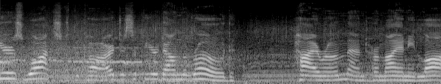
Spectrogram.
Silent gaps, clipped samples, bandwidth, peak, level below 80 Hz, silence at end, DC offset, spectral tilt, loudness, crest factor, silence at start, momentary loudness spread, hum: none; under 0.1%; 19.5 kHz; -2 dBFS; -38 dBFS; 0 s; under 0.1%; -5 dB/octave; -16 LUFS; 14 dB; 0 s; 12 LU; none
